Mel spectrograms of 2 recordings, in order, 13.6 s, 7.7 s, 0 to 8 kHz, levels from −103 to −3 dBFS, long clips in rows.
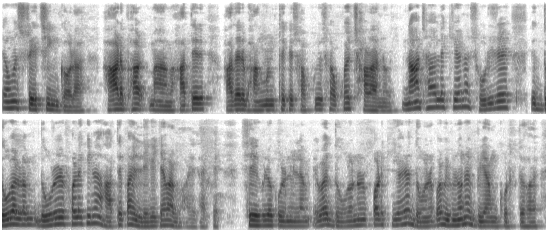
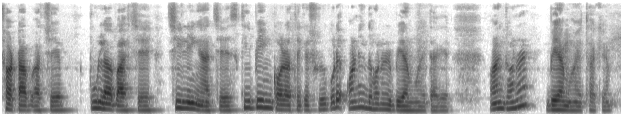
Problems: background sounds at intervals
